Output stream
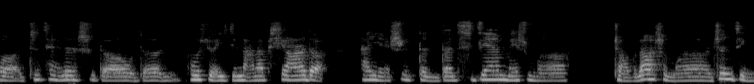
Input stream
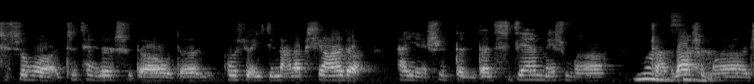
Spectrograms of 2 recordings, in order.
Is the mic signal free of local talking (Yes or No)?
No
